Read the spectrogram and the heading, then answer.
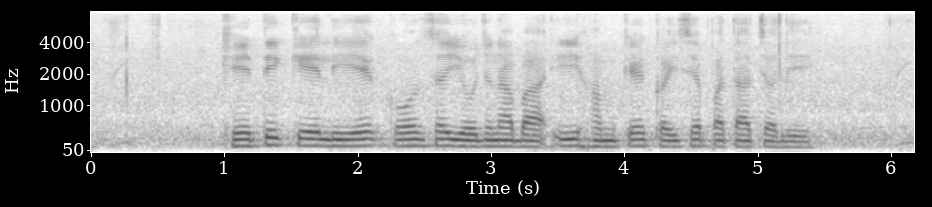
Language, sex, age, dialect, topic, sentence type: Bhojpuri, female, 18-24, Northern, banking, question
